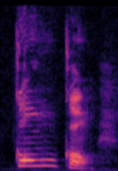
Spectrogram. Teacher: That's first tone and fifth tone.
